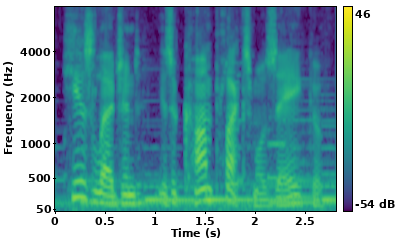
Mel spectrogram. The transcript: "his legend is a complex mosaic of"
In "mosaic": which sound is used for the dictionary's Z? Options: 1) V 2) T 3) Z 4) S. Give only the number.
3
